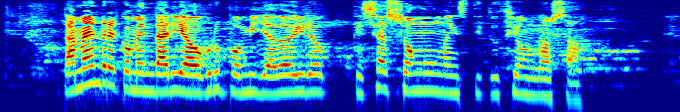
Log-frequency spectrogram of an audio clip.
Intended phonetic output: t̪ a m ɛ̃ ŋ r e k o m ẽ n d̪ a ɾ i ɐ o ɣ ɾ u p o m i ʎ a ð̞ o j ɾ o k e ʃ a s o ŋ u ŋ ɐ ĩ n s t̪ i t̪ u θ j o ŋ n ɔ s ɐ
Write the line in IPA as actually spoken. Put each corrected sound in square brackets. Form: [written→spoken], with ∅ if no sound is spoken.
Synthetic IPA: t̪ a m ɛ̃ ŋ r e k o m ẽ n d̪ a ɾ i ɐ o ɣ ɾ u p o m i ʎ a ð̞ o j ɾ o k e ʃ a s o ŋ u ŋ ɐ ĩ n s t̪ i t̪ u θ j o ŋ n ɔ s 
